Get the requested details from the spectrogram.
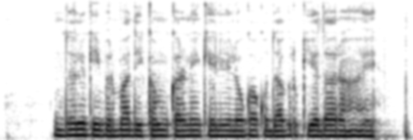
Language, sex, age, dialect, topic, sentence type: Hindi, male, 46-50, Marwari Dhudhari, agriculture, statement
